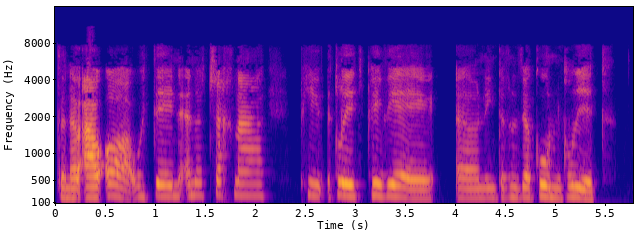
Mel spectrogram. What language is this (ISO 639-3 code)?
cym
